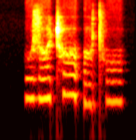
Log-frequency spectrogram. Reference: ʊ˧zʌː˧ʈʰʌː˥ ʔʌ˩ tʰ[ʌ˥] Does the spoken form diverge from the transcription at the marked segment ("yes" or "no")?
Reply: yes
